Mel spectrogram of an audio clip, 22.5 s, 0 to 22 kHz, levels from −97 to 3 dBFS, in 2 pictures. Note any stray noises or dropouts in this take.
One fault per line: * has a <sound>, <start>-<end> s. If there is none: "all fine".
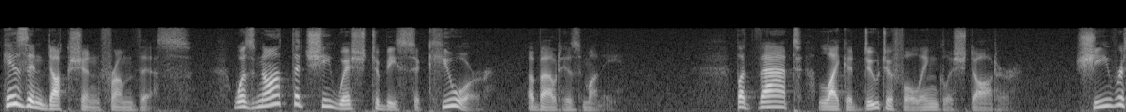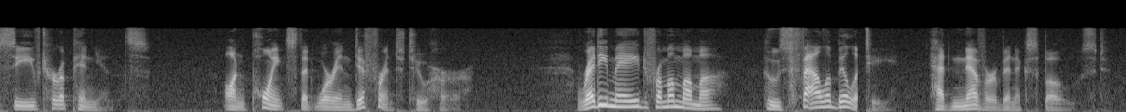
* has a dropout, 19.8-19.9 s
